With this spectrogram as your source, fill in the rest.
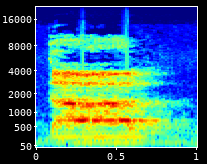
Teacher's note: جب دال کو ادا کرنا ہے تو اس وقت طریقہ یہ ہوگا کہ جو ہماری زبان کی نوک ہے یعنی سامنے والا حصہ، یہ اوپر کے سامنے جو دو دانت ہیں ان کی بیک سائڈ کو ٹچ کرے گی، اس سے جو آواز نکلے گی وہ ہوگی اصل آواز دال کی، دال۔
